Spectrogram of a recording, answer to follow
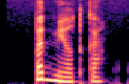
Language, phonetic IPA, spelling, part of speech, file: Russian, [pɐdˈmʲɵtkə], подмётка, noun, Ru-подмётка.ogg
- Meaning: sole (bottom of a shoe or boot)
